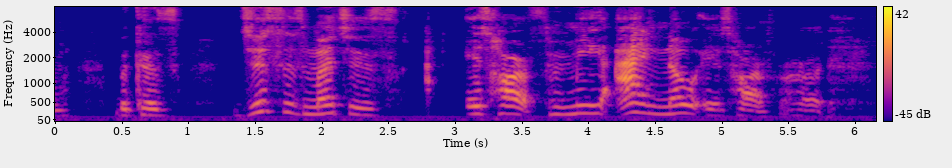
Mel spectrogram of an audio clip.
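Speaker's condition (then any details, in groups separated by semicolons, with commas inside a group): Cerebral palsy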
